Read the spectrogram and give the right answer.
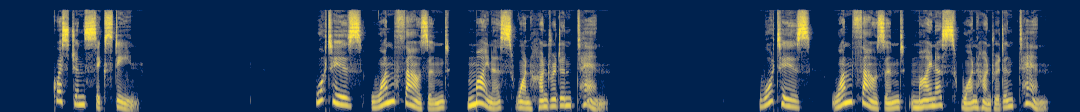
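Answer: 890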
